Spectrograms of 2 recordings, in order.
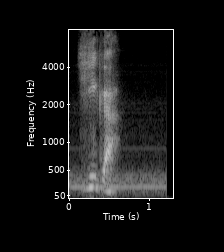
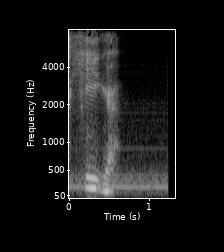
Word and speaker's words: giga: Ya sé que alguno de ustedes dice giga, porque lo ha escuchado del inglés, pero no, es giga. Estamos en México y hablamos español, y todas estas prefijos se pronuncian en español.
